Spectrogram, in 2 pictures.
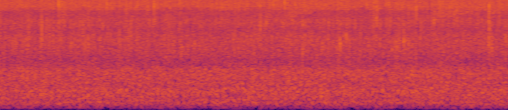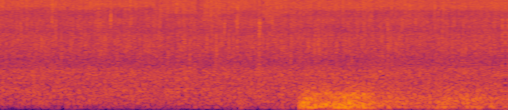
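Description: Heavy rain falling steadily, an even hiss. About eight seconds in, a low rumble swells up for about a second.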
